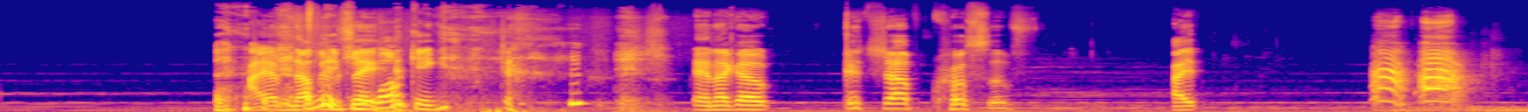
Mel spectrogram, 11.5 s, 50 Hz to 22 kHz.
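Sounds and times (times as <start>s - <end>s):
laughter: 1.6s - 5.2s
speech: 1.6s - 7.8s, 8.8s - 9.1s
person imitating a crow's caw: 10.3s - 11.1s.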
